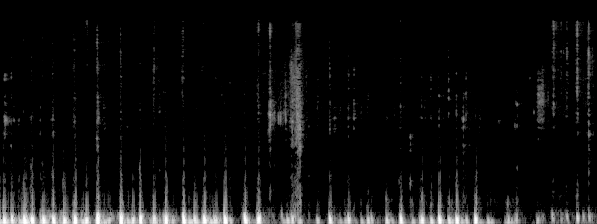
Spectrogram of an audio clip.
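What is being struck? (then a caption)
Mesh-wrapped foam sponge. A small silver glitter mesh-covered foam sponge is held in both hands, scratched with long nails and squeezed. Dozens of quick, soft, low thumps and scratches patter in an uneven rhythm, broken by a brief bright crinkle partway through before the tapping resumes more quietly.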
